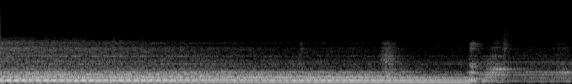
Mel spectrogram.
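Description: An electric bass guitar plays a low, sustained note that rings and then is cut off.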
